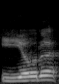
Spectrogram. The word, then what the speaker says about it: iota: content to know that the iota is the Greek I, and it can be pronounced both I and E, okay? Good. So it's iota, and then kappa, it's the K sound.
